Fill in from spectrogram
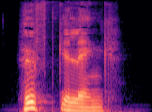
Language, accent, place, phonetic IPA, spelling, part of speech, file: German, Germany, Berlin, [ˈhʏftɡəˌlɛŋk], Hüftgelenk, noun, De-Hüftgelenk.ogg
- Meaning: hip (joint)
